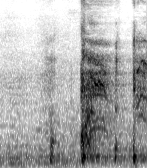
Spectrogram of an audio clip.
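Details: A few sharp, harsh cough bursts from an adult diagnosed by a doctor with throat inflammation (pharyngitis), coughing nonstop at night.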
